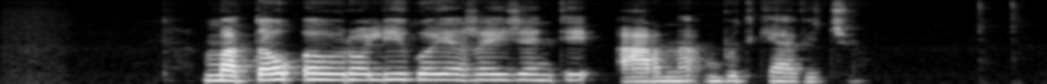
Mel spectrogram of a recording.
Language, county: Lithuanian, Šiauliai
